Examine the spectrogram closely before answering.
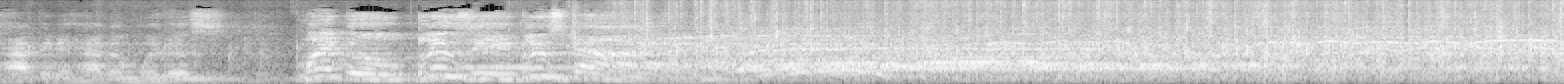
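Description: A band plays acoustic guitars and keyboard live in a large hall.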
